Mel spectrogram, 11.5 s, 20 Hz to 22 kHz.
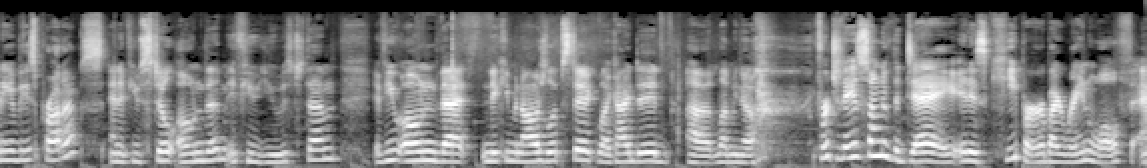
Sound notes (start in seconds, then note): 7.6 chuckles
